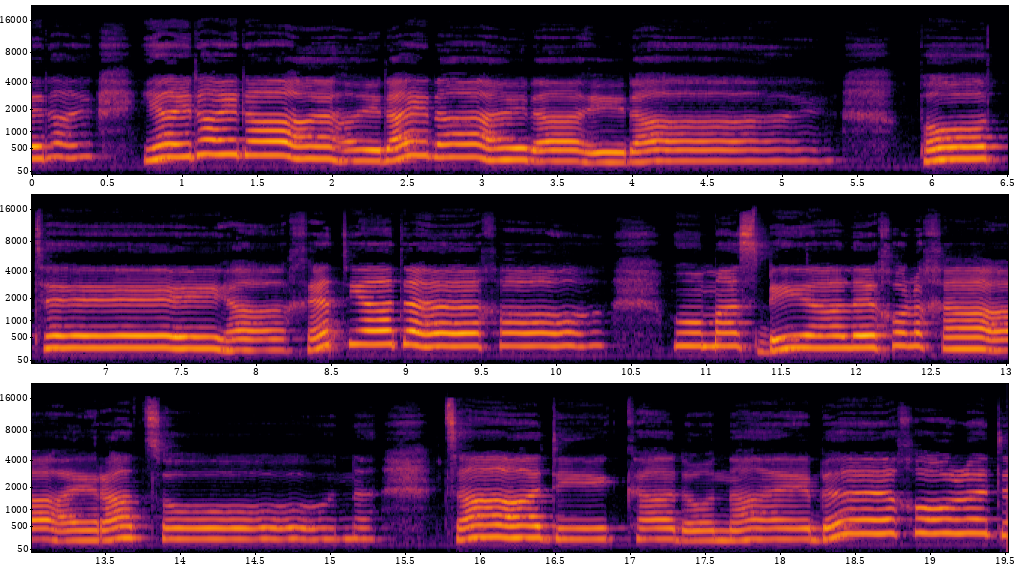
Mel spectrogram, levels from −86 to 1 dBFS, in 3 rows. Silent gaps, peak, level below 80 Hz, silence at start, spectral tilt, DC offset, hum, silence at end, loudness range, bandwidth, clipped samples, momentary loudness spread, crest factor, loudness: none; -6 dBFS; -82 dBFS; 0 s; -4 dB/octave; under 0.1%; none; 0 s; 4 LU; 16.5 kHz; under 0.1%; 13 LU; 18 dB; -23 LUFS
